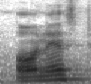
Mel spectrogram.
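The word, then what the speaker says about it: honest: तो H है, लेकिन H जो है वो साइलेंट रहता है, तो इसकी जो आवाज़ है, इसकी जो ध्वनि है वो अ से शुरू होती है, इसलिए हम ए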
